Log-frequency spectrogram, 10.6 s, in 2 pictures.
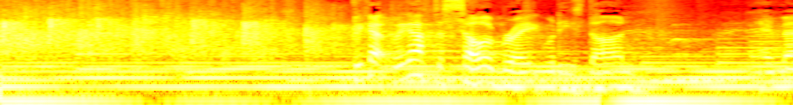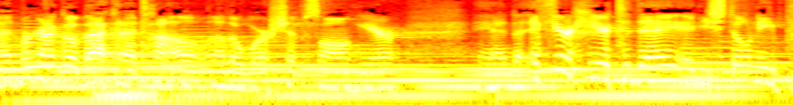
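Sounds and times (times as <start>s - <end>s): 
applause: 0.0s - 2.8s
speech: 2.4s - 4.5s, 5.1s - 10.5s.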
